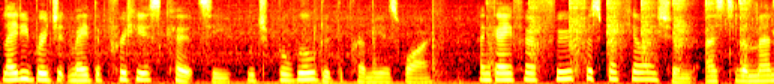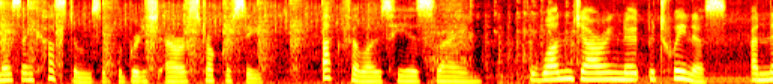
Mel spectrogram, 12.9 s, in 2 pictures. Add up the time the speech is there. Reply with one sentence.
You can hear the speech for 13 seconds altogether.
